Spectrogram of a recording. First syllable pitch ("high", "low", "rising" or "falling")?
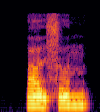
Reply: falling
